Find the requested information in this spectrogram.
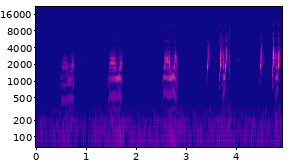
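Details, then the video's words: Three drawn-out nasal, buzzy calls from a wild common quail, each roughly a second apart, followed by quick sharp high notes in short clusters. "Common quail wild life sound /jungli Batir ki awaz"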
